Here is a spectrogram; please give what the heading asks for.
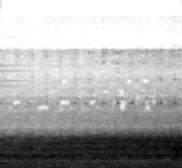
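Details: Hyundai Accent CRDi automatic diesel after a no-start fuel system fix: even idle with a steady fine clatter and a bright hiss on top, no misses or stumbles; runs normally.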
